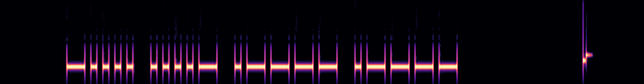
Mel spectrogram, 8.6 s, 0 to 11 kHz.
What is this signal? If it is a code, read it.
Morse code, heard as a keyed tone, about 15 wpm, 700 Hz. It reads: 6411
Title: Numbers - 4-Digit 15wpm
